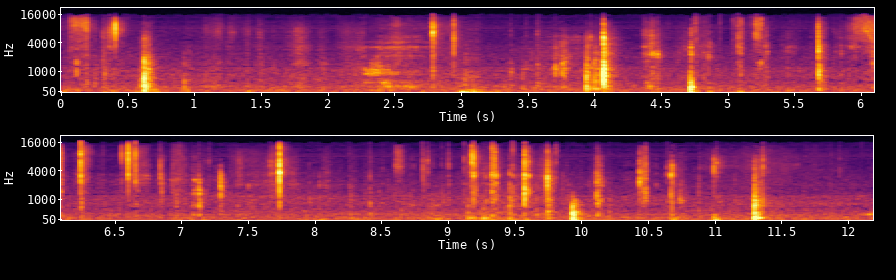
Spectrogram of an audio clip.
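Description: A trading card and a clear plastic card holder being handled: scattered faint clicks, taps and short rustles of plastic and card.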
